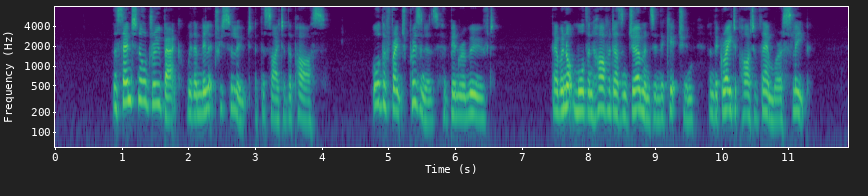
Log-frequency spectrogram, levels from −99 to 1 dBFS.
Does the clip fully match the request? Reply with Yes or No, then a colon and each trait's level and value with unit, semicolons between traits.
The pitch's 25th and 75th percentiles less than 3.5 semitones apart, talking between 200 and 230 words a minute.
No: average, 4.2 semitones; fast, 205 wpm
